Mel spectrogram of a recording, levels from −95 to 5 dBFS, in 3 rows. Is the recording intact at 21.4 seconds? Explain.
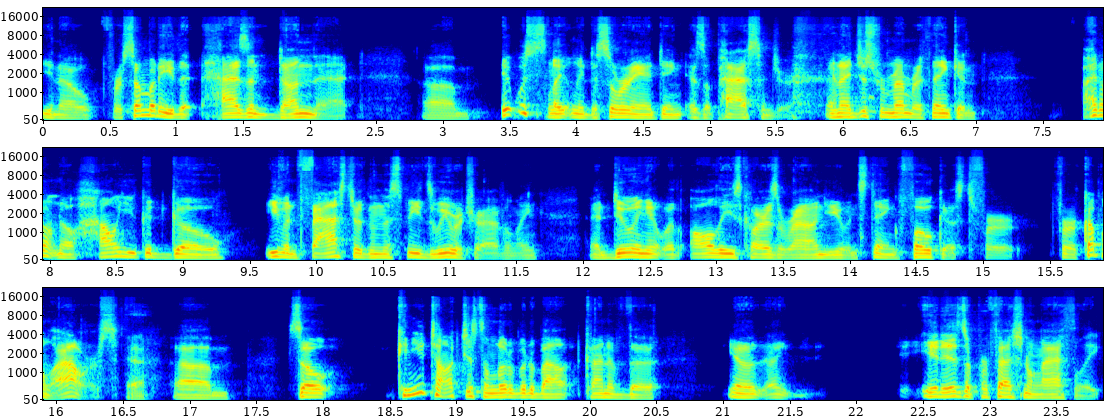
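Yes, at 21.4 seconds the speech plays through without any dropout, glitch or other fault.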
